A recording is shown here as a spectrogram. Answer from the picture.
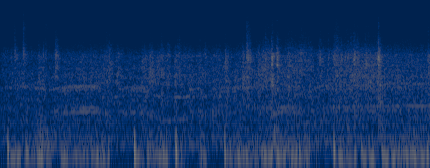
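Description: A Mitsubishi Lancer Evolution X rally car's turbocharged four-cylinder engine running at a steady pitch, heard from inside the cabin over tyre and gravel noise, with a few short knocks.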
